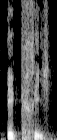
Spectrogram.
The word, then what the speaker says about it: écrit: Écrire, to write, will become écrit. Okay, remember that phonetically this final T doesn't exist. Okay, so the sound will be only this I, écrit.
